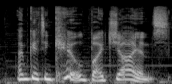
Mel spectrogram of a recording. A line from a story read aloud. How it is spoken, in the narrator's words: Dan whimpered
